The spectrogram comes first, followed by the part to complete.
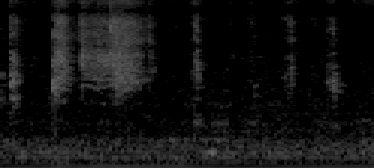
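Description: Near silence, with a faint, brief rustle about half a second in as a hand moves over playing cards laid on a cloth.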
